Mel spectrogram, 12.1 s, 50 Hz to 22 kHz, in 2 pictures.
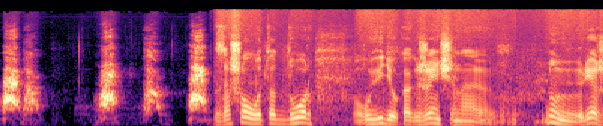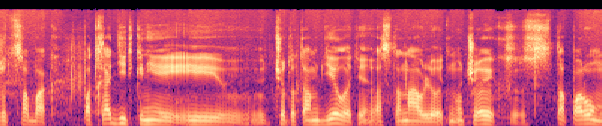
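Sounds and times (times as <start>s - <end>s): small dog barking: 0.0s - 2.2s.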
